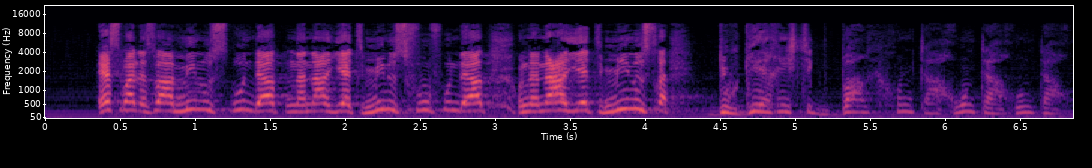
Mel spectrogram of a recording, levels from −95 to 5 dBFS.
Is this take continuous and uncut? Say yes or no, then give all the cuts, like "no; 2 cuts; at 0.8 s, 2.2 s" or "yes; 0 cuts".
yes; 0 cuts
